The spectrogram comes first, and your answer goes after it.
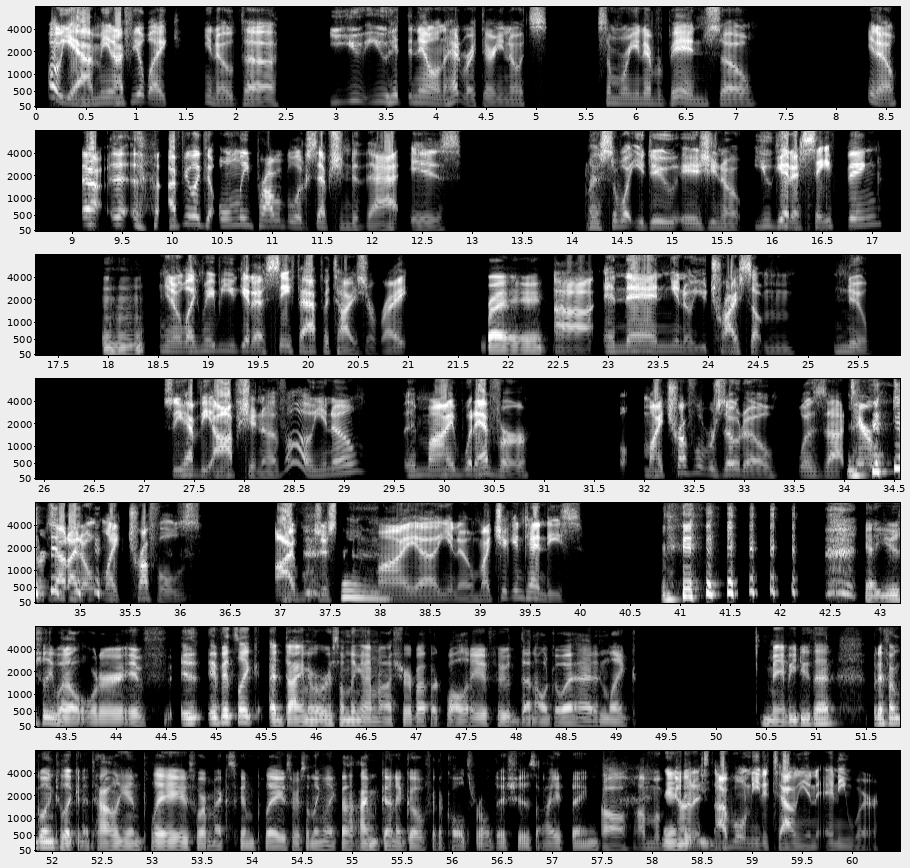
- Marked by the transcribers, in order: chuckle; throat clearing; laugh; sigh; laugh
- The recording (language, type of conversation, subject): English, unstructured, How should I split a single dessert or shared dishes with friends?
